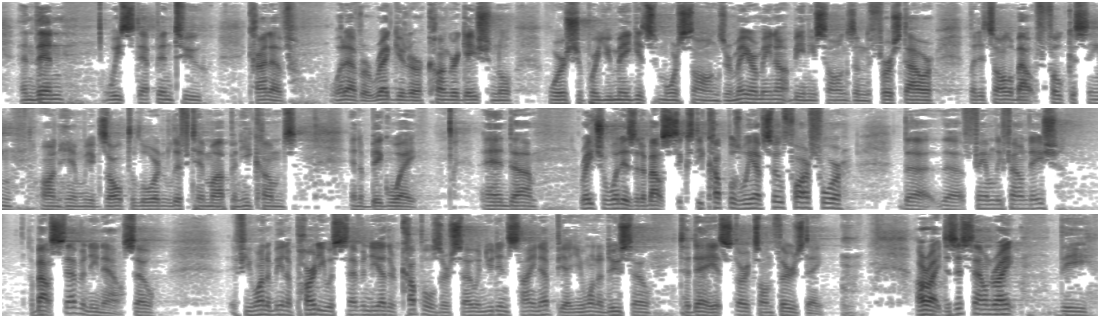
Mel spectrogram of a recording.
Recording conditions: large echoing room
